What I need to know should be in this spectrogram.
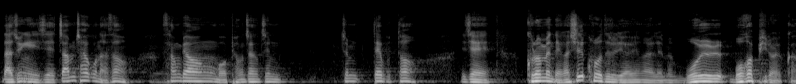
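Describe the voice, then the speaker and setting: A man talks with lively intonation at a moderate pace. His is an ordinary speaking voice. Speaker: podcast guest with a varied career. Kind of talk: casual chat, interview. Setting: studio, meeting room.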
